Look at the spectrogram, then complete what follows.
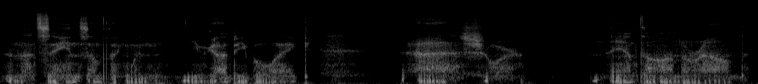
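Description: A young man playing a big, bashful, affectionate werewolf boyfriend in an intimate audio roleplay, speaking softly and haltingly in a husky near-whisper. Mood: tender, earnest. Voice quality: breathy, husky, gravelly. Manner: halting, soft, hesitant with small chuckles.

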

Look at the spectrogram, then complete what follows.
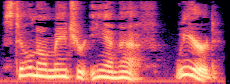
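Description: A man voicing an excitable, pouty young male ghost hunter who blurts things out and is easily spooked, in an audio story. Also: high-pitched, unhurried, slightly rough, pitched above the performer's own voice, exaggerated voice. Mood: eager.

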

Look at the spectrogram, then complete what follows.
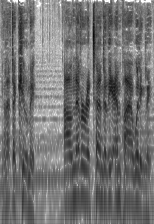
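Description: An actor playing a weary, idealistic, defiant scientist in a video game, with a dramatic, sardonic, impassioned delivery. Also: male voice, on the high side, fast, over music, close to an everyday voice. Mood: bitter, impassioned. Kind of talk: video game character dialogue.

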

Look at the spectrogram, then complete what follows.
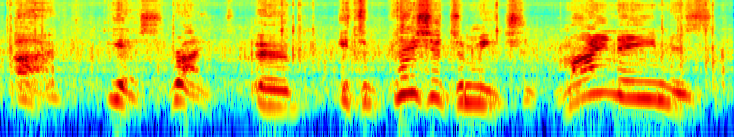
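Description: Flustered, very animated knight. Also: male voice, very high-pitched, normal speed, background noise. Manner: hesitant, deferential, earnest. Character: flustered, polite, portly middle-aged male knight. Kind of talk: video game voice acting. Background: music.

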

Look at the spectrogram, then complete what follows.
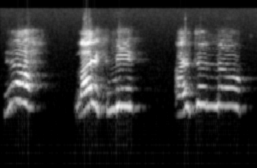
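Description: A man's voice: very high voice, takes it slowly, a little mellow. Young man on dull lo-fi webcam. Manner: mocking, insistent, calls people bro. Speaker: random video chat stranger. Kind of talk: casual video chat.

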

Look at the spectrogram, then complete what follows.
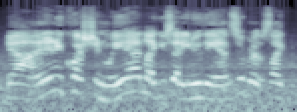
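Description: A woman's voice: mid-range voice, racing, noisy background. An American woman chatting informally and upbeat as co-host of a casual travel vlog.

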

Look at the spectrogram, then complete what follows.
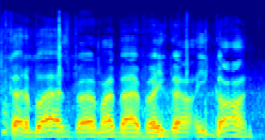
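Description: A man's voice: mid-range voice, steady tone, normal speed, a little hiss or hum. An eighteen-year-old man vlogging casually with friends, joking, laughing and using a lot of slang, filmed on a handheld camera. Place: gym and outdoors at night. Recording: loud music over the talk.

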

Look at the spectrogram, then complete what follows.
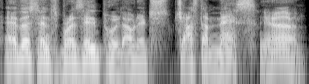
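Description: A man playing a brash, violent, childlike soccer-hooligan agent in a video game, boisterous and swinging between muttering and yelling. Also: medium pitch, lively intonation, normal speed, breathy edge, no room sound, studio quality, full character voice. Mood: dry, casual.

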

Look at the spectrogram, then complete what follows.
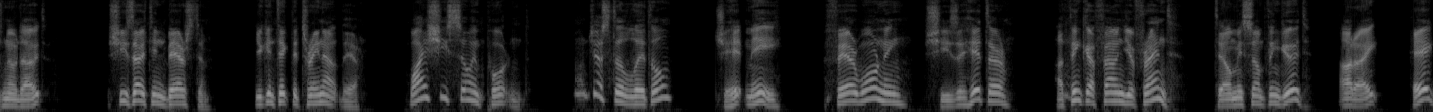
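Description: An actor playing a wry, guarded skip tracer in a video game, teasing yet protective, speaking in a clipped, conversational way. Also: male voice, fairly high pitch, fairly bright tone, no echo, clean studio sound. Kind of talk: video game character dialogue.

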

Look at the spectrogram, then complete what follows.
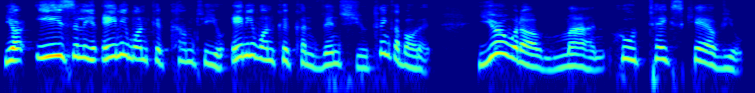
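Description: A man, a pastor preaching a sermon, emphatic and repeating words, his pitch jumping high at key points. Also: big pitch swings, a little slow, a little mellow, no echo, studio quality. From the Bahamas. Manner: repeats words and acts out quoted voices.

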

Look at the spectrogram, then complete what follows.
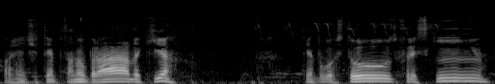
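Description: A man's voice: mid-range voice, lively intonation, unhurried, darkish tone. A man chatting casually to viewers as a vlog host, in a folksy way full of little check-in tags. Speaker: vlog host filming a visit. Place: visit to a rural house and its yard.

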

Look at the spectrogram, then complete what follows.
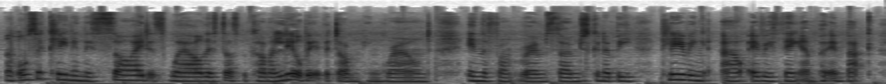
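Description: A woman's voice: medium pitch, fairly even intonation, brisk, creaky. A woman, chatting casually through a clean-with-me voice-over, with lots of ums. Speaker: vlogger. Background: soft background music.

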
